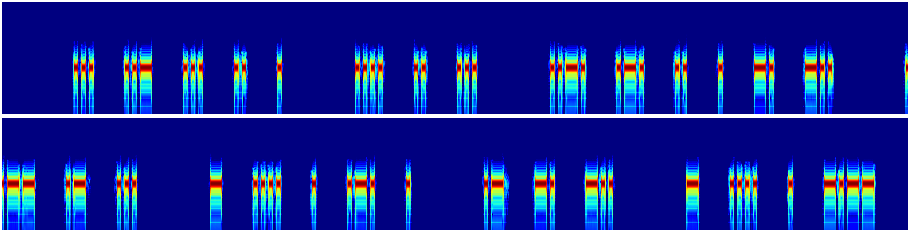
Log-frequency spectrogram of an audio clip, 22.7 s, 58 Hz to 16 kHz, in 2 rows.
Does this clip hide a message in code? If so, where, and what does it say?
Yes: Morse code from 0.9 to 22.2 s, heard as a keyed tone, about 25 wpm, spaced as for 15 wpm, 600 Hz. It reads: SUSIE HIS FRIEND WAS THERE AND THEY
